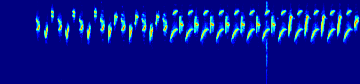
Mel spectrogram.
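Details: Goldfinch song delivered as a rapid, steady series of sharp, high chirps and looping twitters, repeated several times a second without a break after a short silent start.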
